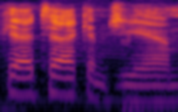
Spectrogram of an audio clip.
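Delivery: ordinary delivery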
